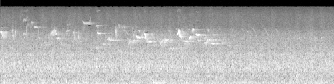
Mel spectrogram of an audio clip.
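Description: Birds giving many short, high chirps over a steady background hiss. The chirps are clustered in the first four seconds or so.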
